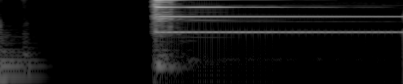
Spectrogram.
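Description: A single bright bell-like ding struck about three-quarters of a second in, its high tones ringing on and slowly fading: the channel's logo chime at the end of the video. Just before it, the last of the background music dies away into a moment of silence.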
